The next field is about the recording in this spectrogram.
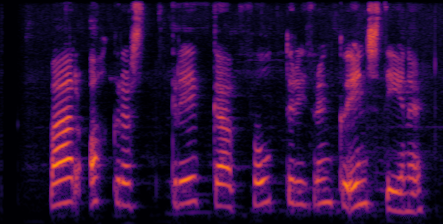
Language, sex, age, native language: Icelandic, female, 13, Icelandic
